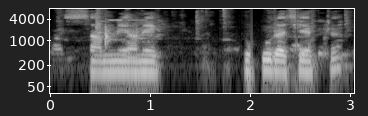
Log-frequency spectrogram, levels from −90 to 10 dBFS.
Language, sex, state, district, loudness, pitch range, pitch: Bengali, male, West Bengal, Paschim Medinipur, -17 LUFS, 135-190 Hz, 145 Hz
